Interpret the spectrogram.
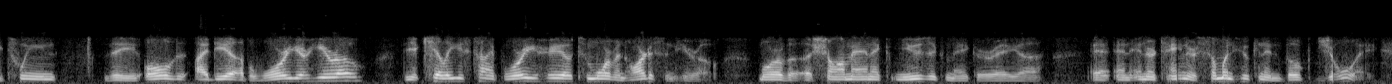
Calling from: Cliff Village, Missouri, United States

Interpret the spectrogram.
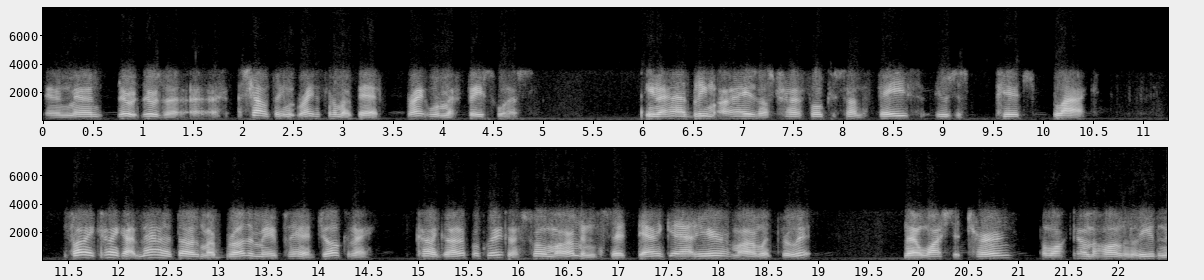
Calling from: Norwalk, California, United States; Hi, I'm calling from Norwalk, California

